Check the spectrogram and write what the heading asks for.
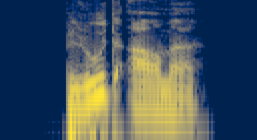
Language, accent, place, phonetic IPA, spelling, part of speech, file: German, Germany, Berlin, [ˈbluːtˌʔaʁmə], blutarme, adjective, De-blutarme.ogg
- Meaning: inflection of blutarm: 1. strong/mixed nominative/accusative feminine singular 2. strong nominative/accusative plural 3. weak nominative all-gender singular 4. weak accusative feminine/neuter singular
